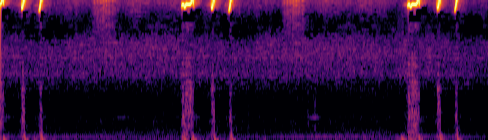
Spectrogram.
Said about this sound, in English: Both birds have very high-pitched calls, which don't work well on radio. But here's a rock wren call just to give you a quick sense.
